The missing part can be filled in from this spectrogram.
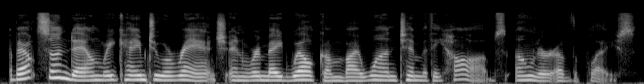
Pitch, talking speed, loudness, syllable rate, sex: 195 Hz, 175 wpm, -17 LUFS, 4.7 syllables/s, female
